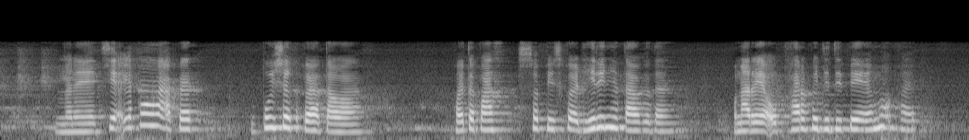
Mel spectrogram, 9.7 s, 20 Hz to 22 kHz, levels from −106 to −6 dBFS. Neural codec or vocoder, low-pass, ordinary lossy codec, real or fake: autoencoder, 48 kHz, 32 numbers a frame, DAC-VAE, trained on Japanese speech; 7.2 kHz; none; fake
